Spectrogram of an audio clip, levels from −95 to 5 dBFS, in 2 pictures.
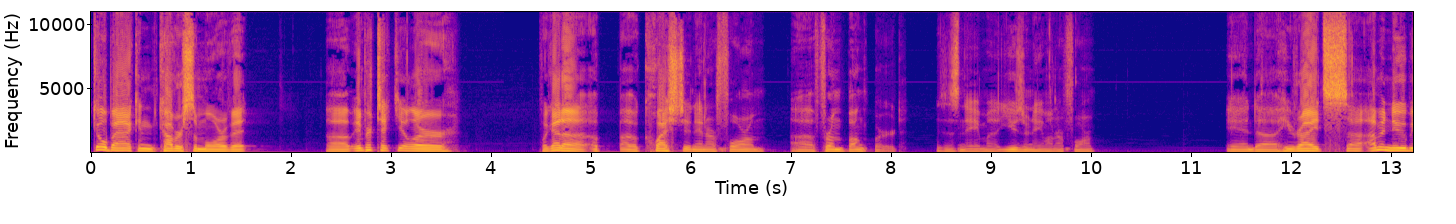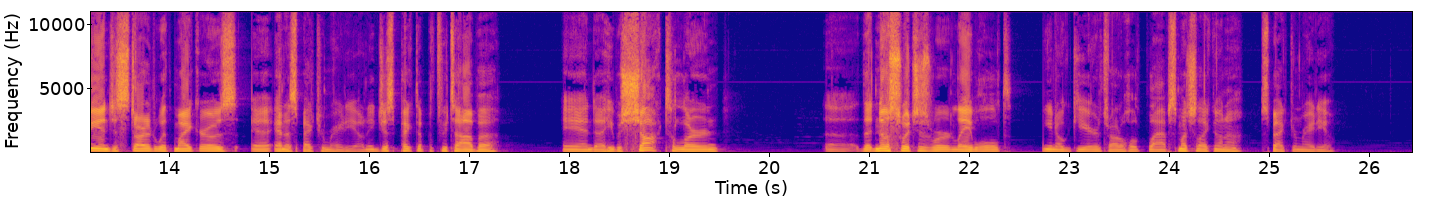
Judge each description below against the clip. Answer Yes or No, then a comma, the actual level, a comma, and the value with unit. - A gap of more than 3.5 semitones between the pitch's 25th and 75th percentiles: Yes, average, 4.1 semitones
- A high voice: No, low, 120 Hz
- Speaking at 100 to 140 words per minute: No, average, 185 wpm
